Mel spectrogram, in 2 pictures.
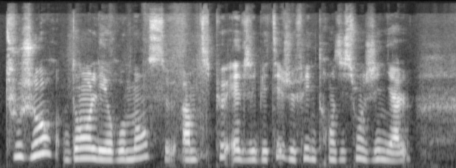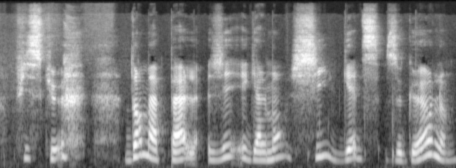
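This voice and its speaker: A woman's voice: on the high side, moderate pace. A young woman hosting a casual book podcast, chatty and full of asides and fillers. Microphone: audio-only podcast mic.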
